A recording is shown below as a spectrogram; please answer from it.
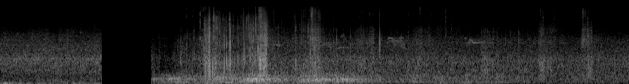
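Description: Footsteps on a dry forest floor of pine needles, dirt and stones, as a hiker walks away. About a second in there is a brief moment of dead silence.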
